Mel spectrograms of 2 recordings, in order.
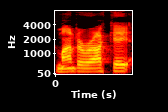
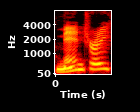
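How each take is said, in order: First: The name is said fully, as it looks. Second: The name is said in a shortened American way. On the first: "that's what it looks like" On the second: "Mandrake's like the Americans' pronunciation"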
